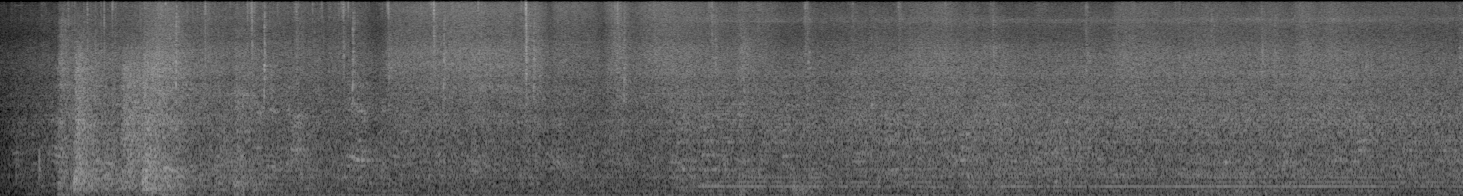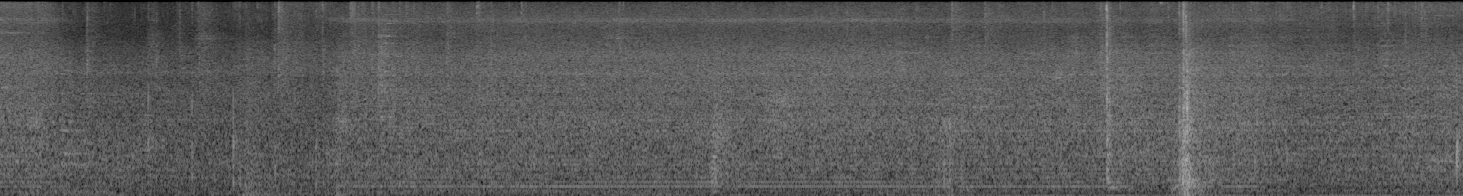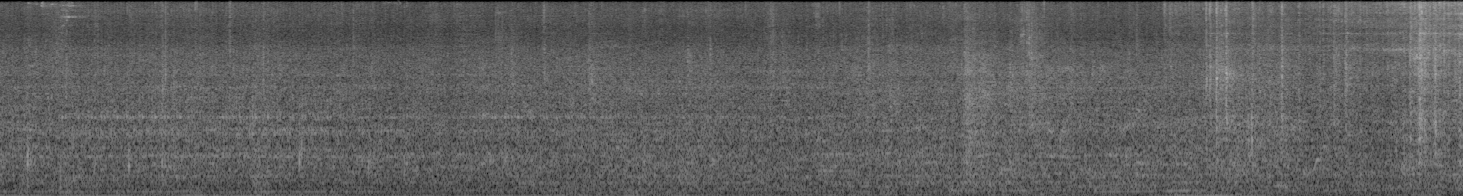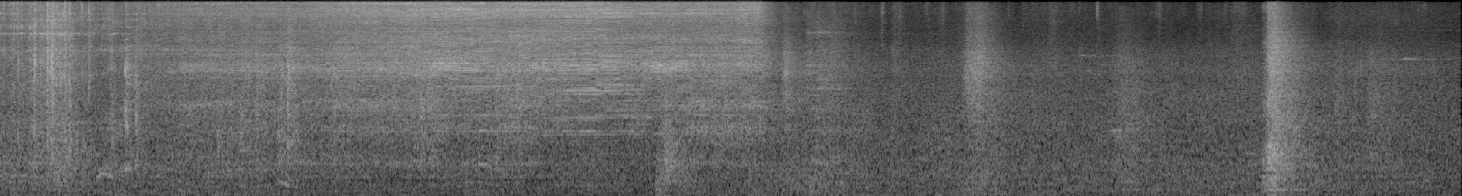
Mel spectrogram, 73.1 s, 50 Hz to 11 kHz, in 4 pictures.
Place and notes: {"title": "Queen Anne's Gate and Dartmouth Street, London. - Queen Anne's Gate and Dartmouth Street Building Work", "date": "2017-06-27 12:40:00", "description": "Building work on the corner of Queen Anne's Gate and Dartmouth Street, London. Sounds from the building site with passing pedestrians. Zoom H2n", "latitude": "51.50", "longitude": "-0.13", "altitude": "15", "timezone": "Europe/London"}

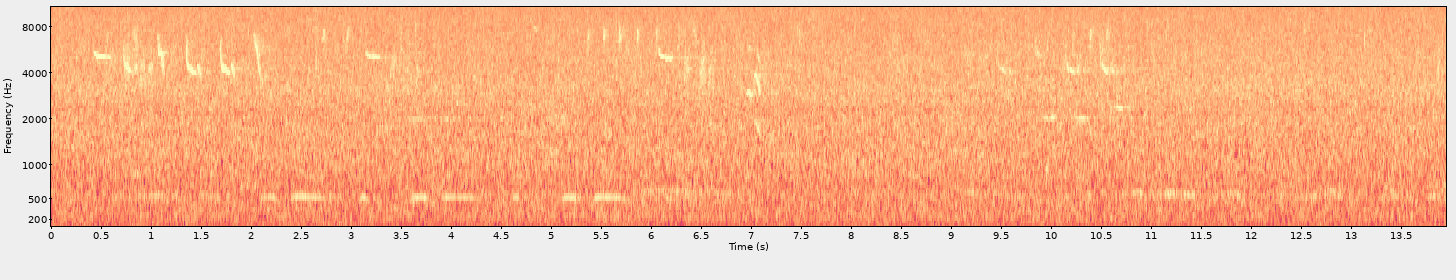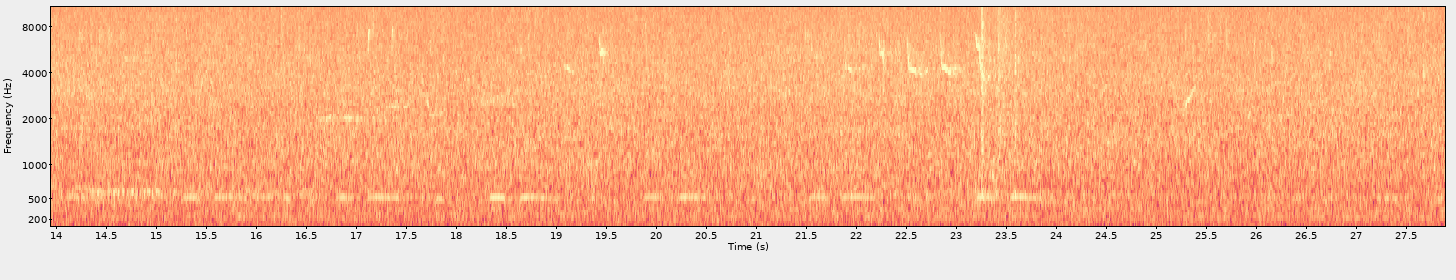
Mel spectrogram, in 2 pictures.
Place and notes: {"title": "Rue Keyenbempt, Uccle, Belgique - finally peace 1", "date": "2020-03-22 08:00:00", "latitude": "50.79", "longitude": "4.32", "altitude": "29", "timezone": "Europe/Brussels"}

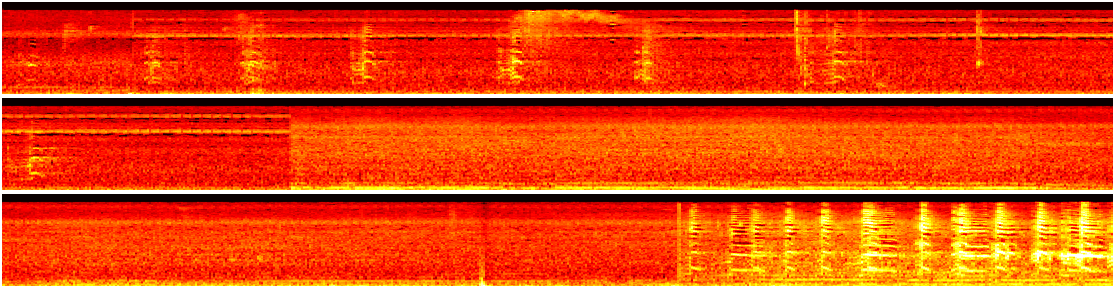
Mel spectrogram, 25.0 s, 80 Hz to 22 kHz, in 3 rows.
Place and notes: {"title": "Blackwell Forest Preserve", "date": "2010-09-22 10:00:00", "description": "Geese, Fishing, Birds, Nature preserve.", "latitude": "41.83", "longitude": "-88.18", "altitude": "215", "timezone": "America/Chicago"}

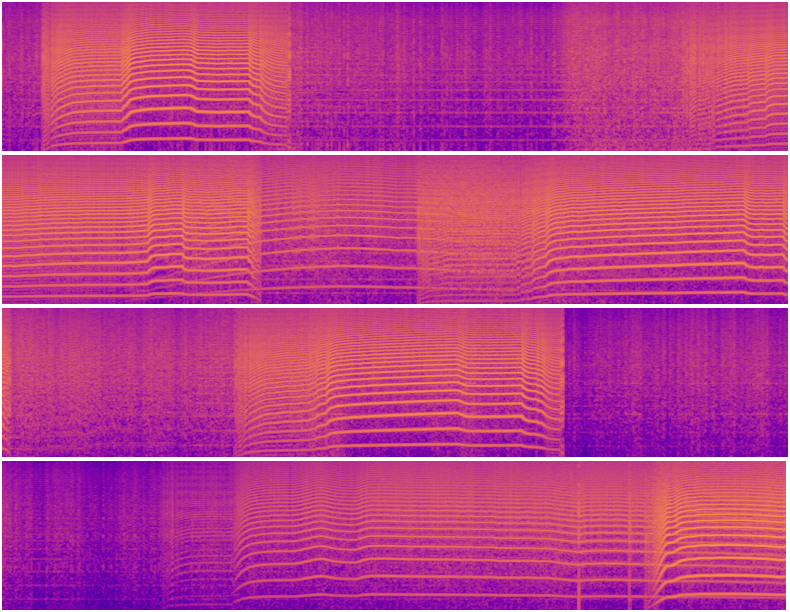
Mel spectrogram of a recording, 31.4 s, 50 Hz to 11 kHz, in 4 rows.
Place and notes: {"title": "Vilnius, Lithuania, electromagnetic listenings: trolleys", "date": "2020-12-03 15:45:00", "description": "standing at the street with Soma Ether electromagnetic listening device. Trolleys passing by...", "latitude": "54.67", "longitude": "25.28", "altitude": "140", "timezone": "Europe/Vilnius"}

